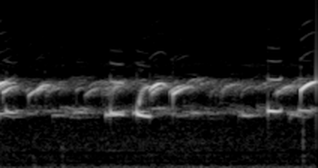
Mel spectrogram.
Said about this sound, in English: And Cokie frogs shatter that quiet in their invaded habitats. They so dramatically alter the soundscapes.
